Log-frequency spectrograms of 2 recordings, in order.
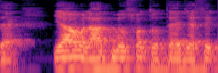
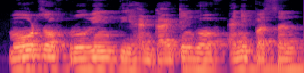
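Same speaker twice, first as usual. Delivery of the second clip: very slow, word by word, as if dictating notes; slow heading read; much slower than usual. Shown as a demonstration. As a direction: spell out the heading slowly so students can write it. Reading out a heading slowly. (धीरे धीरे शीर्षक लिखवाना)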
